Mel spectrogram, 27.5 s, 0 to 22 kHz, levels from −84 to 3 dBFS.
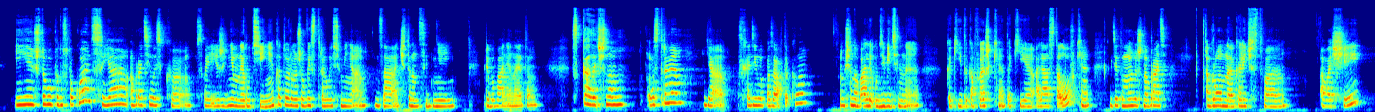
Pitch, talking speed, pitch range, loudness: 240 Hz, 90 wpm, 220-270 Hz, -19 LUFS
